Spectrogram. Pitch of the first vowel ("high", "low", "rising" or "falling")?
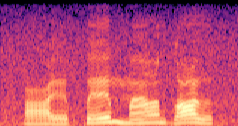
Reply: low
